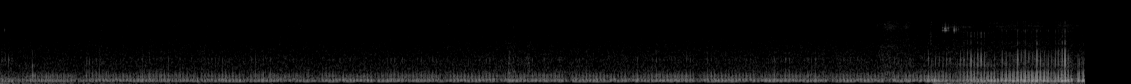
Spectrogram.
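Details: Formerly stray kitten, tamed over three months into near house-cat life, giving a long, steady, low purr. The rumble pulses evenly throughout, recorded from very close. Rustling noises grow louder just before it cuts off.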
